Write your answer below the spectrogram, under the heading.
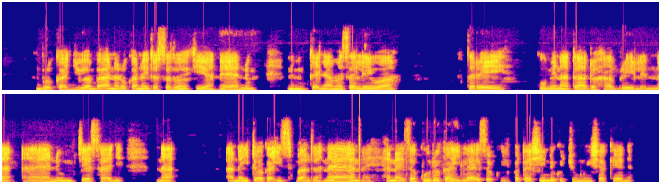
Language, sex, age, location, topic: Swahili, male, 25-35, Nakuru, education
